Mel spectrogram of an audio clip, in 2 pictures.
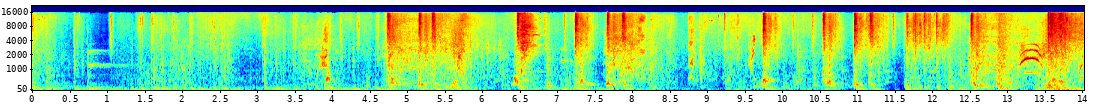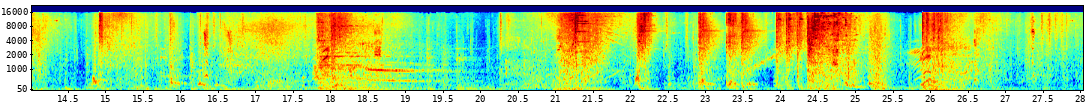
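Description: Heavy paws thud on stone.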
